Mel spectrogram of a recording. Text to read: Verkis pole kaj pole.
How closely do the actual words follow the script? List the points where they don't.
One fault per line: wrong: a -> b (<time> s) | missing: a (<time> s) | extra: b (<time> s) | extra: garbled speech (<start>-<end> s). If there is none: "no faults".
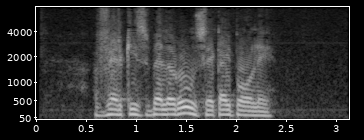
wrong: pole -> beloruse (1.2 s)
